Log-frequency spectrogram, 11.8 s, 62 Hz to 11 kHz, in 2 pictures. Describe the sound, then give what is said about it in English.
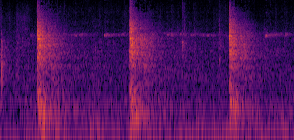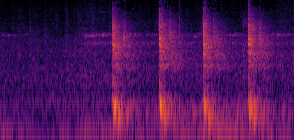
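A cricket bat strikes a wooden door seven times, recorded 60 meters from the door: three spaced, echoing thuds to test sound levels, then four sharper blows in quick succession, each trailing off into a reverberant decay. “The first three blows of the cricket bat were done to test the levels of the sound, and then I did four in rapid succession.”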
